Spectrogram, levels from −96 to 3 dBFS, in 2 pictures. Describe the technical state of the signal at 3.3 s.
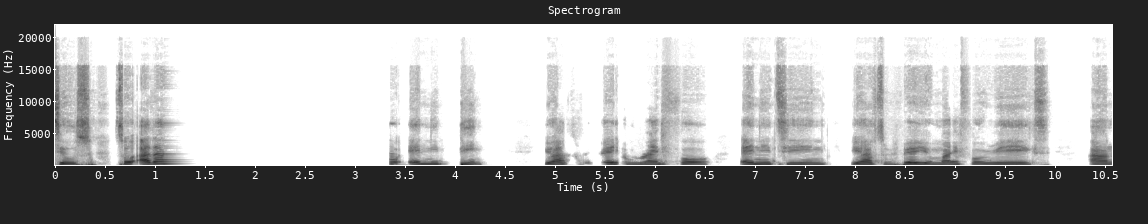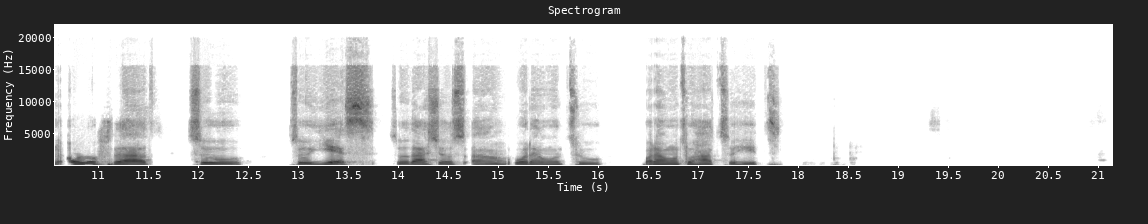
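At 3.3 s the signal sits near the end of a long network dropout spanning 1.09 to 3.37 s, likely from audio packets that never arrived. The receiver stretched the last sound into a brief fading buzz, then held silence for about 2 s. Speech returns at 3.37 s with the missing 2.26 s skipped over. Unlike a short concealed packet loss, this gap is long enough to outlast the fill and turn into plain silence.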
